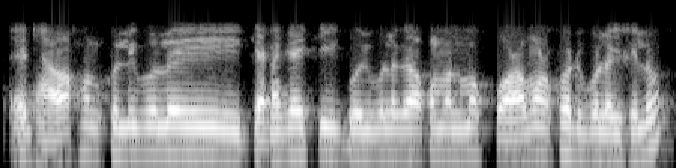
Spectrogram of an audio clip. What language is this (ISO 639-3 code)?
asm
